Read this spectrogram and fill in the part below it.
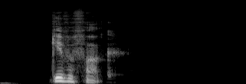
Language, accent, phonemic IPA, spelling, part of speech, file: English, Australia, /ˈɡɪvəˌfʌk/, give a fuck, verb, En-au-give a fuck.ogg
- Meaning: To care; to give a shit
